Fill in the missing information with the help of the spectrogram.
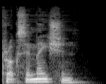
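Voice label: "approximation", British English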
